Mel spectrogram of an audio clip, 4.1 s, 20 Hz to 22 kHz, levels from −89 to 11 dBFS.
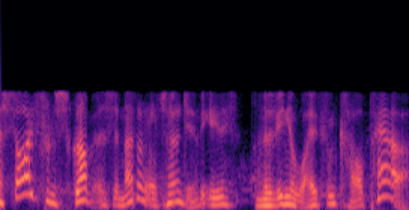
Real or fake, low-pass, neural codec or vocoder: fake; 3.6 kHz; codec, 24 kHz, 1.5 kbps, HILCodec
